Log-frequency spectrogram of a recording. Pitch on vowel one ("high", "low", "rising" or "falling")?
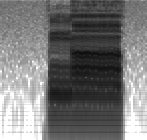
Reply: high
